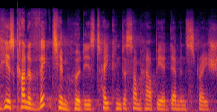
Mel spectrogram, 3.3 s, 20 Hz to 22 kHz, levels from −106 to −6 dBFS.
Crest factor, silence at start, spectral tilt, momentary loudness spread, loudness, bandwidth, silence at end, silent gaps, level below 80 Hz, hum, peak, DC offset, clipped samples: 22 dB; 0 s; -3.5 dB/octave; 9 LU; -32 LUFS; 16 kHz; 0 s; none; -68 dBFS; none; -10 dBFS; under 0.1%; under 0.1%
